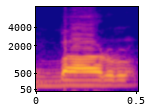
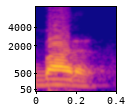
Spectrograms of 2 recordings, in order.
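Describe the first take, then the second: First: The r is pronounced heavy and full. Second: The r is pronounced light and thin. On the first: The speaker calls it right. "tebal bunyi macam mana?" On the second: The speaker calls it wrong. "Kalau nipis"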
